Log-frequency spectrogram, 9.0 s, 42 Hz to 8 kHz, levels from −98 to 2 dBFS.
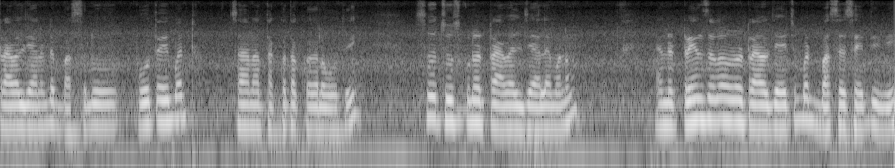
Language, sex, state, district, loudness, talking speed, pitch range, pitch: Telugu, male, Andhra Pradesh, Chittoor, -19 LUFS, 165 wpm, 145-175 Hz, 155 Hz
